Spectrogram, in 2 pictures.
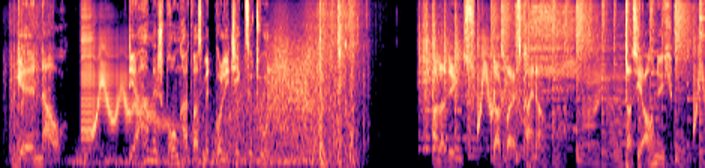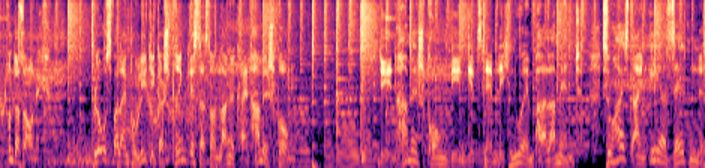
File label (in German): Kommentar witzig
